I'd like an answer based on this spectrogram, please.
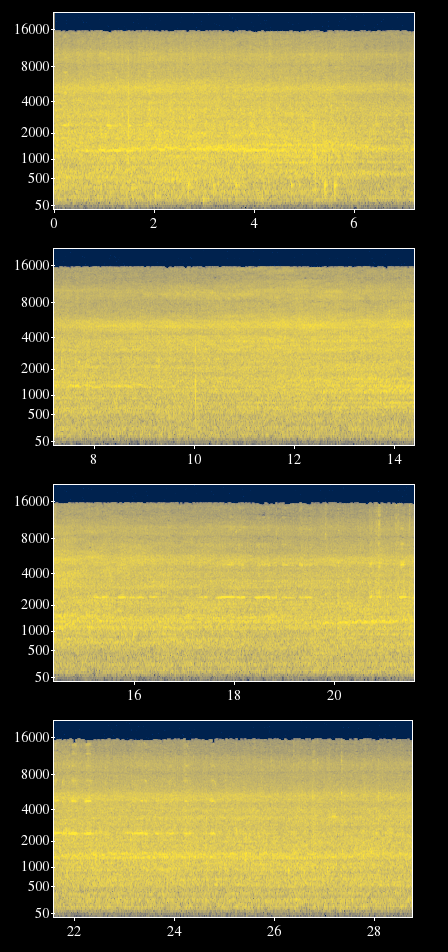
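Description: Model railway train running along the track: a steady rolling hiss, with a faint high tone that comes and goes and a few light clicks about two-thirds of the way through.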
